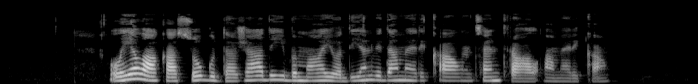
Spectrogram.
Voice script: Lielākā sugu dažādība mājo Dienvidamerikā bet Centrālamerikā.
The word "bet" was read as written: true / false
false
